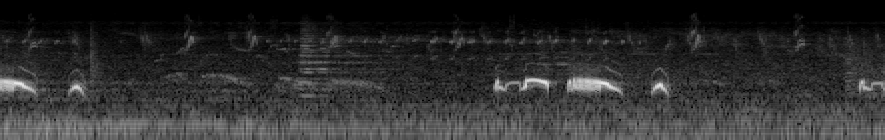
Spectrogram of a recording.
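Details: Decoy spotted dove in the deep 'đồng rặc' voice, calling to provoke wild doves. A phrase ends, a quiet pause with faint high chirps from other birds follows, then one full rolling coo phrase and the start of another.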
